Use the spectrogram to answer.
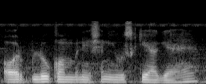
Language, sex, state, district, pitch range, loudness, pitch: Hindi, male, Uttar Pradesh, Lucknow, 110-120 Hz, -18 LUFS, 115 Hz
